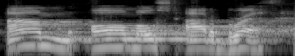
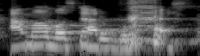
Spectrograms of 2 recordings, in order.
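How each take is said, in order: First: Slow, deliberate spoken-word opening line; poem opening. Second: Poem line breaking up into real laughter; laughing restart. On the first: Acted. Poet opens The Chase for the audience, slow and deliberate. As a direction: start the poem in earnest, stretching the words. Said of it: "But that was the poem". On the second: Real, not acted. Poet restarts the poem amid audience banter, laughing. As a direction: try the opening line and crack up.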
